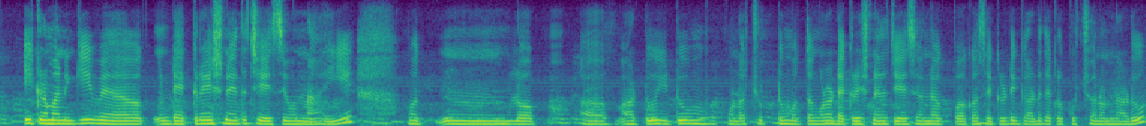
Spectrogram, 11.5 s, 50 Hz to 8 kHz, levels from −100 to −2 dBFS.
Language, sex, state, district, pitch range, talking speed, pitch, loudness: Telugu, female, Andhra Pradesh, Anantapur, 185-210 Hz, 115 wpm, 195 Hz, -17 LUFS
